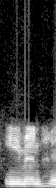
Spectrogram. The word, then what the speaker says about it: Eamon: It's pronounced Eamon in Ireland, so get it right.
